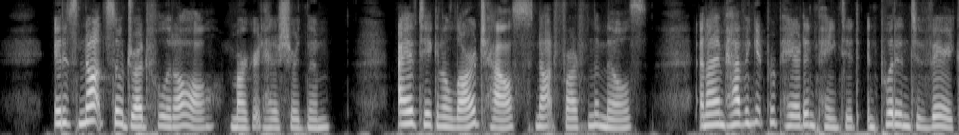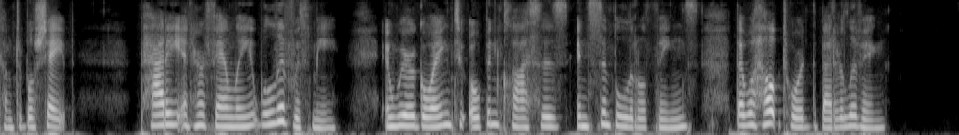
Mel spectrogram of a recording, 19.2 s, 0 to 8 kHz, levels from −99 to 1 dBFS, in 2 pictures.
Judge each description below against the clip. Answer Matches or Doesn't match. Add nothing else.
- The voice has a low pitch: Doesn't match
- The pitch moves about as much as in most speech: Matches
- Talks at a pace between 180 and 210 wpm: Matches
